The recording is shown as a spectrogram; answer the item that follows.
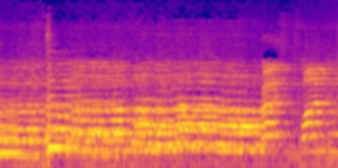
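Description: High school mixed-voice chorus singing held notes in several parts, the chords shifting from phrase to phrase. It breaks off briefly near the end before the next phrase begins.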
